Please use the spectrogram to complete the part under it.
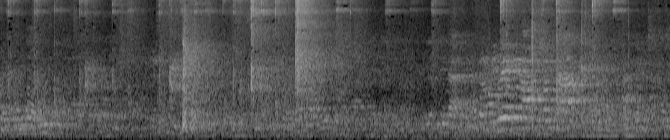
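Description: Men chatter in a large echoing hall.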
